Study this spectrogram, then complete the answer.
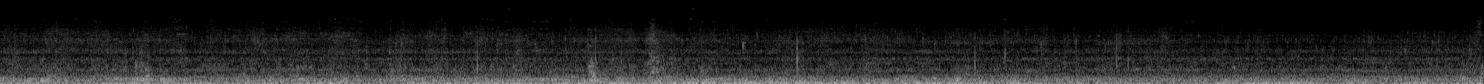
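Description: Wind blows steadily outdoors over open water.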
